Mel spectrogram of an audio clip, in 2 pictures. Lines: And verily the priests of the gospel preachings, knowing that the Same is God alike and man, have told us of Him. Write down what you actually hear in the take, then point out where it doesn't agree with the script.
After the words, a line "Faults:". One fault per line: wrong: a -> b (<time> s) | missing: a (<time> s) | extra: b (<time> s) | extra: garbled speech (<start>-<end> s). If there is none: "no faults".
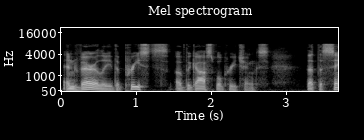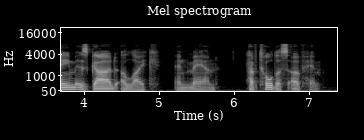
And verily the priests of the gospel preachings, that the Same is God alike and man, have told us of Him.
Faults:
missing: knowing (2.8 s)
